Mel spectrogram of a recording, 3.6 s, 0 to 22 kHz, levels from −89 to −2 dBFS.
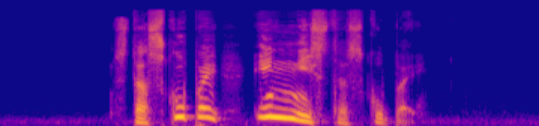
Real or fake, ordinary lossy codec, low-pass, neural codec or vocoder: real; Opus, 24 kbps; 14.4 kHz; none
